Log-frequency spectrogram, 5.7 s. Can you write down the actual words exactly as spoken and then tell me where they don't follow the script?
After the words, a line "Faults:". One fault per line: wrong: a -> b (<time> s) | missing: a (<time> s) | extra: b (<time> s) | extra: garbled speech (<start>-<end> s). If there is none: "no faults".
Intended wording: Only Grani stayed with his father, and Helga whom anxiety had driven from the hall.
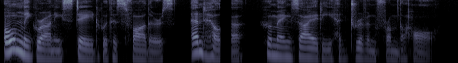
Only Grani stayed with his fathers, and Helga whom anxiety had driven from the hall.
Faults:
wrong: father -> fathers (1.6 s)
